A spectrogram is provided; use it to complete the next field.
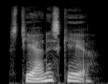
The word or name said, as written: stjerneskær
